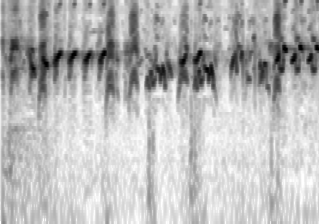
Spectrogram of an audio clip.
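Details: Sooty-headed bulbul in lively, noisy song played as a lure to provoke rivals and tutor kept birds: a dense, rapid string of short chirpy notes, roughly eight to nine per second, with brief bright accents throughout.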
